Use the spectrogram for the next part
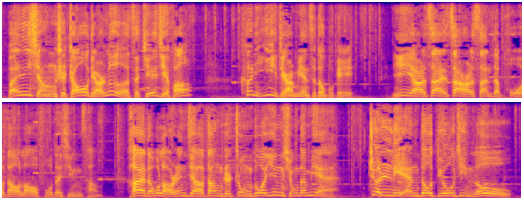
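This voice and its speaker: A man's voice: sits high, very animated, unhurried, soft background music, pitched above the performer's own voice, full character voice. A man voicing a comic old male master thief who grumbles and pleads in a wheedling whine. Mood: grumbling.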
